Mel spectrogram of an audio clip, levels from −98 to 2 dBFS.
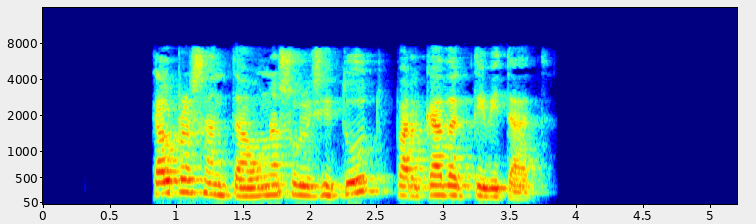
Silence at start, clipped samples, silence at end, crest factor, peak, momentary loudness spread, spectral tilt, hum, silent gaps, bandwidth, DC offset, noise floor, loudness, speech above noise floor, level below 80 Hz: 0.85 s; under 0.1%; 1.45 s; 18 dB; -2 dBFS; 6 LU; -5.5 dB/octave; none; none; 7.8 kHz; under 0.1%; under -90 dBFS; -18 LUFS; over 73 dB; -60 dBFS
